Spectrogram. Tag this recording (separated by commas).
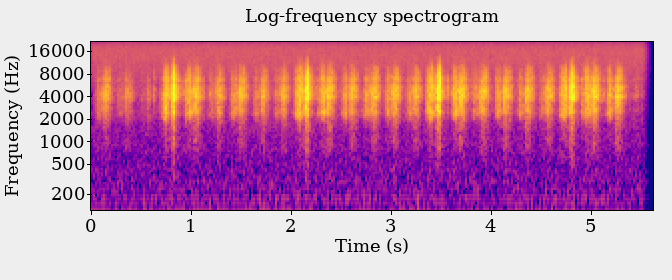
Music, Percussion, Rattle (instrument), Musical instrument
